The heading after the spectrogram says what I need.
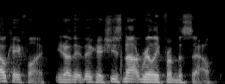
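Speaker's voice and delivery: ordinary delivery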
